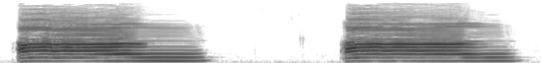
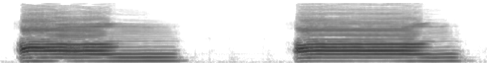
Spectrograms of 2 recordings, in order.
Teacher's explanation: 먼저 단음모 아를 발음하시면서 혀를 뒤쪽으로 수축시키시고 혀뿌리에 힘을 주면서 발음하시면 되겠습니다.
